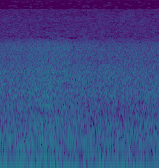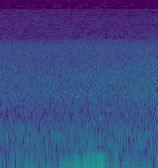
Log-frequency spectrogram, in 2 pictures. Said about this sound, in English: How do I know I'm not the traffic noise outside?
